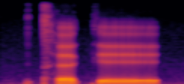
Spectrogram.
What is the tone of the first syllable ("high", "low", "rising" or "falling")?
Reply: low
